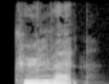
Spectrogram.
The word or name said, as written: kølvand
